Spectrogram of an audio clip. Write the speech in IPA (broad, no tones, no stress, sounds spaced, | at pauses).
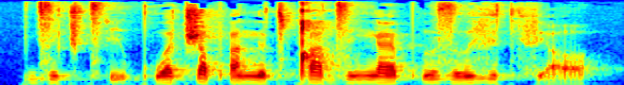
d͡z i t͡ʃ t͡sʼ ḭ kʷʼ a t͡ʃ ɑ pʼ a n ʏ t͡s ǃ a d͡z i ŋ æ pʼ ɯ z ɯ vʲ u t͡s fʲ ɑ̰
